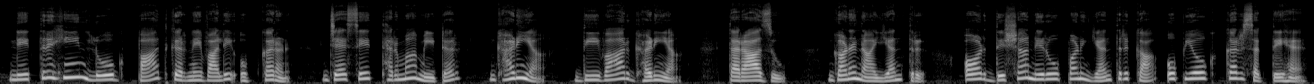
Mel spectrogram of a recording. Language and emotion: Hindi, neutral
